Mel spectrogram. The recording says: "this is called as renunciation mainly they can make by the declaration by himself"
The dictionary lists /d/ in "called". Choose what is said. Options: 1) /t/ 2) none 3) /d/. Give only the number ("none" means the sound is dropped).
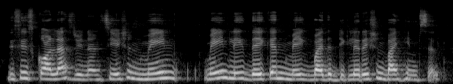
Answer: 2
